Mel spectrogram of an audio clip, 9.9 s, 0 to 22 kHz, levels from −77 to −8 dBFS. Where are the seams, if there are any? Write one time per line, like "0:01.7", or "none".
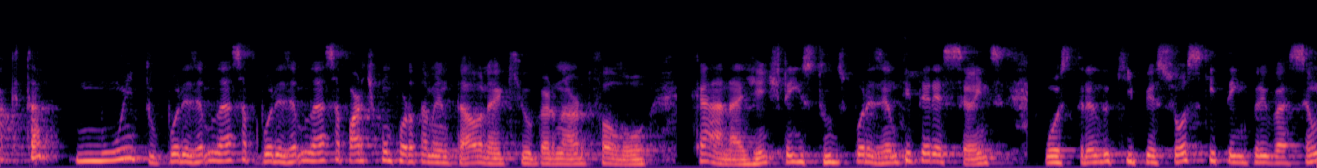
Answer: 0:01.9
0:06.8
